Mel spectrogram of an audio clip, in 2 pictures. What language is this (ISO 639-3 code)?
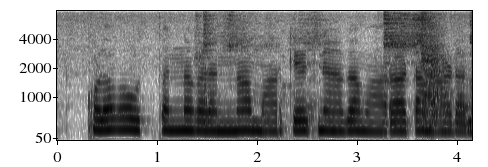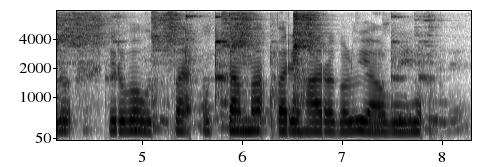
kan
